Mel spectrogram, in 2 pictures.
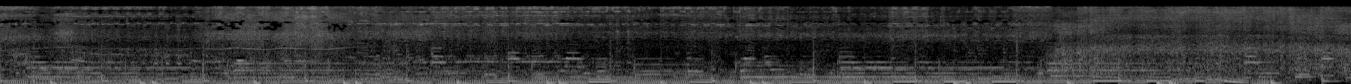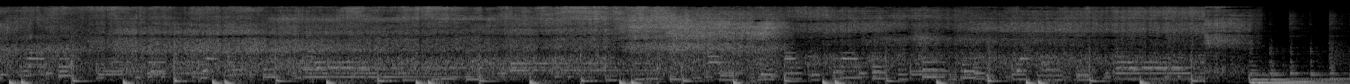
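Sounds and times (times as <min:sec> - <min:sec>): gas torch hissing: 0:00.0 - 0:26.1
background music with beat: 0:00.0 - 0:27.0.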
